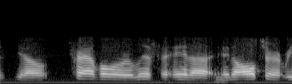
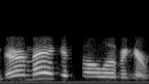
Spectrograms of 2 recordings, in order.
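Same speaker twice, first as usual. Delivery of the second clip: higher-pitched, only mildly louder retelling; retold loud line; 7 semitones higher than usual. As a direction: lightly imitate a ghost voice shouting. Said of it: "real loud".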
